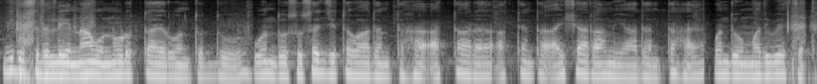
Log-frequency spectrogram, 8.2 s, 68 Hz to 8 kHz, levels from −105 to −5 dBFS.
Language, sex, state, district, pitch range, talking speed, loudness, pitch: Kannada, male, Karnataka, Shimoga, 105-120 Hz, 105 wpm, -29 LUFS, 110 Hz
